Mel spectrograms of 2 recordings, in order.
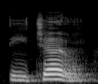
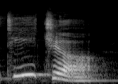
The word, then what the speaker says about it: teacher: teacher she's a teacher remember the r is silent don't pronounce it as teacher or doctor say i'm a doctor she's a teacher he's an engineer they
